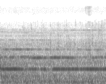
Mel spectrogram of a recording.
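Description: A held, steady drone of a few high pitched tones over a faint hiss, from the teaser trailer's soundtrack.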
